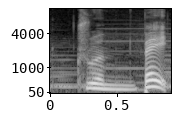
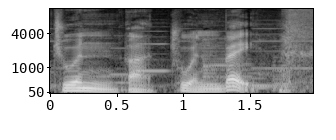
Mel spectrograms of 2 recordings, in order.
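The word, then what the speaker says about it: 准备: And then 准备 am I pronouncing that right? 准备准备. Yes.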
